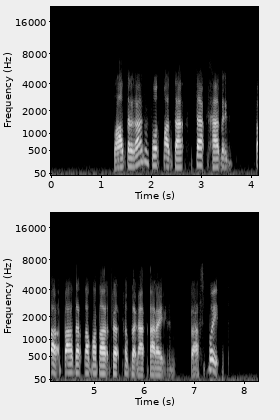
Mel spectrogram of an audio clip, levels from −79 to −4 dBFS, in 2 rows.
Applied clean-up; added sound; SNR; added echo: neural diffusion model UNIVERSE++.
